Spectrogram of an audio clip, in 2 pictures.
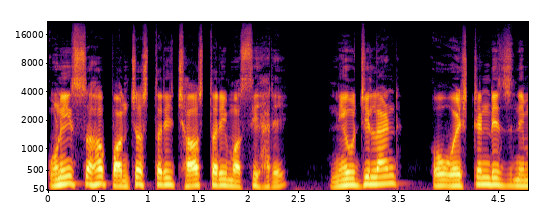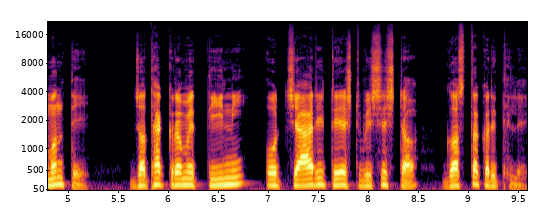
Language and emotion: Odia, neutral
